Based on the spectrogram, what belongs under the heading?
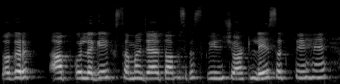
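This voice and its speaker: In a relaxed vocabulary lesson, a female English teacher with a light, high voice repeats every word slowly and spells it letter by letter. Her pitch barely moves, and a brief "okay" follows nearly each word.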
